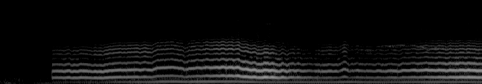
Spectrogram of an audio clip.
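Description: Cartoon bees buzzing, a thin, nasal, high-pitched drone that starts suddenly and wavers up and down in pitch, close and steadily growing louder, with no talk.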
